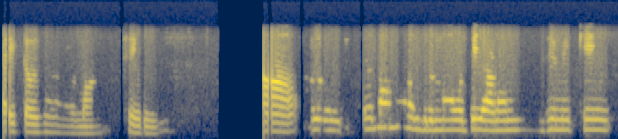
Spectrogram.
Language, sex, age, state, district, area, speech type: Tamil, female, 18-30, Tamil Nadu, Tiruvallur, urban, conversation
